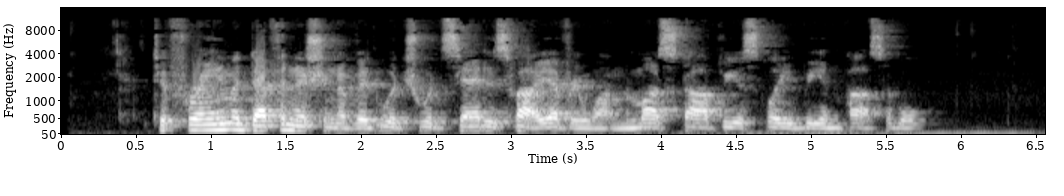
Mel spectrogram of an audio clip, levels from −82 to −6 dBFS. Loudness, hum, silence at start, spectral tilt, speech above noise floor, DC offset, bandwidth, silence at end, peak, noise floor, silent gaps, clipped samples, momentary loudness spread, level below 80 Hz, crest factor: -16 LUFS; none; 0.6 s; -5 dB/octave; 34 dB; under 0.1%; 11.5 kHz; 0.2 s; 0 dBFS; -50 dBFS; none; under 0.1%; 11 LU; -46 dBFS; 16 dB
